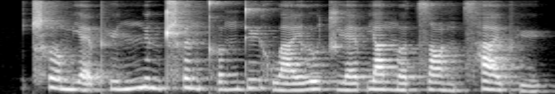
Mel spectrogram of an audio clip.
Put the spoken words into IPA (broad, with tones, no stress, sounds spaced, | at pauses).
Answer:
ʈ͡ʂʰ ɤ˥˨ m j ɛ̰˨˩ pʰ y˨˦ n n̪ y˥˨ n ʈ͡ʂʰ ə˥˨ n kʰ ɤ˨˦ ŋ t̪ y˦ x w a˨˦ ɪ̯ l u˦ t͡ɕ ɥ ɛ˨˦ p j ä˦ n̪ ɤ˨˦ t͡s ɑ˥˨ ŋ t͡sʰ a˥˨ ɪ̯ pʰ y˩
